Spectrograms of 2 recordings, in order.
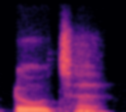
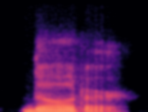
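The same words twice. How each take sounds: First: It is said in a British accent without R. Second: It is said in an American accent with audible R.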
